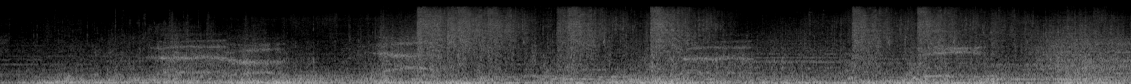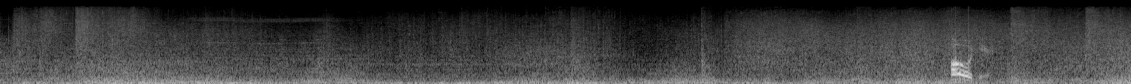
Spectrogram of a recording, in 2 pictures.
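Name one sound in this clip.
Swords slash and strike against a large creature.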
